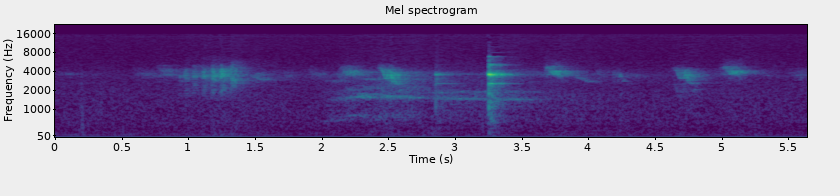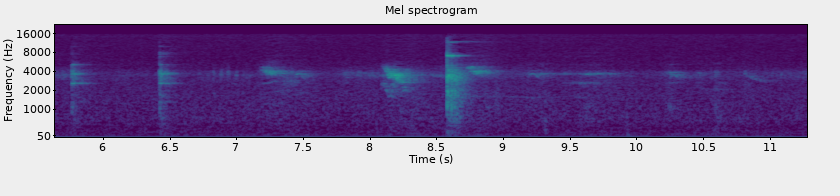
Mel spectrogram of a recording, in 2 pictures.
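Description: Small birds chirping over and over, with four sharp metal clinks as steel plates, a bearing and washers are set down on a tile floor; the loudest clink comes about three seconds in.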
